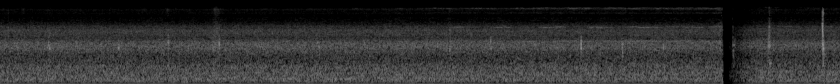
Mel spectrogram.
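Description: Steady rushing of flowing stream water, with a few faint small clicks. The sound cuts out briefly about seven seconds in, then resumes.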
